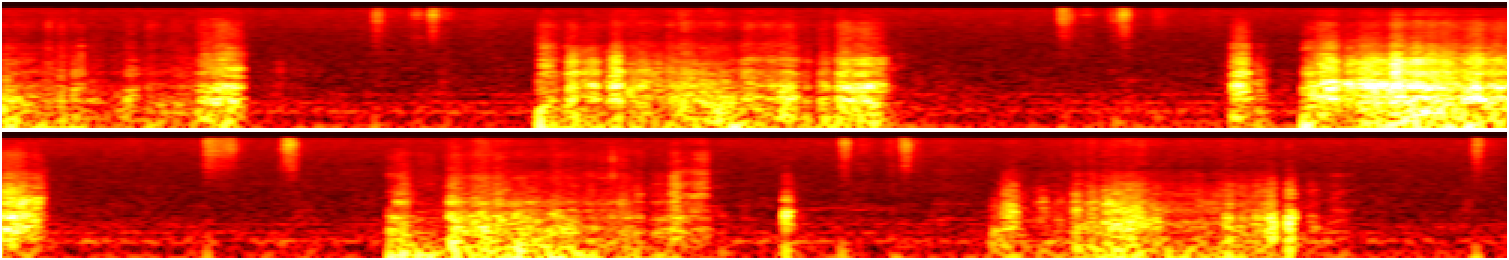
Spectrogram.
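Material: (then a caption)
Foam. Fingertips pinch and rub the top of a rounded black foam microphone windscreen held in hand, producing close, scratchy rustling and crackling bursts. The sound is heavy in the lows, with quiet gaps between the bursts.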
